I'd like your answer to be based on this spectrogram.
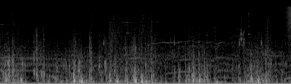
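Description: Horse hooves clip-clop at a quick, steady gallop in the Mount & Blade Warband video game, with a voice talking over the continuous rhythm.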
